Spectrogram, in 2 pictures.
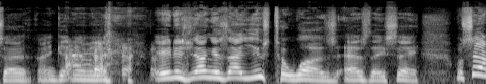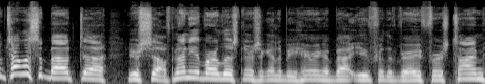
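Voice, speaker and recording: Noticeable background noise sits behind a man with a high pitch. He speaks at a fairly quick pace with lively intonation. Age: old. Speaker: radio host and retired musician. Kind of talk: radio interview. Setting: radio studio.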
